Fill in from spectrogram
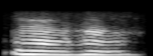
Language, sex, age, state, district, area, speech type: Gujarati, female, 45-60, Gujarat, Rajkot, urban, conversation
